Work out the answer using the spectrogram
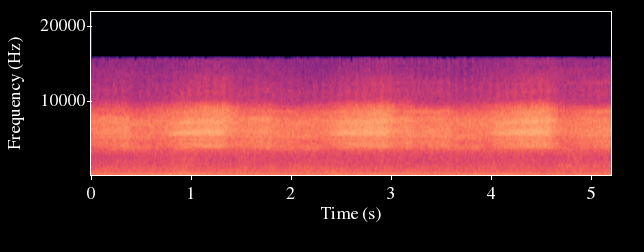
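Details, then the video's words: Cicadas on the shore of Table Rock Lake in southern Missouri, on a very warm Saturday, swell three times into loud, hissing high buzzes separated by quieter stretches, with a faint low boat hum behind. "Boating Lake Sounds and Cicadas"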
